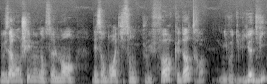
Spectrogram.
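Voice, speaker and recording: His voice is somewhat breathy and dark and mellow in tone. The man talks fairly slowly with very wide pitch swings. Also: medium pitch for a man. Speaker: spiritual channel host. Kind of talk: spoken talk to camera. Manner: hesitant with fillers.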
